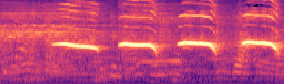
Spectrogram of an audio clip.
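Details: Helmeted friarbird whistling nonstop while being teased: four clear, even, mid-pitched whistled notes, each held about half a second and dropping at the end, spaced evenly apart.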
